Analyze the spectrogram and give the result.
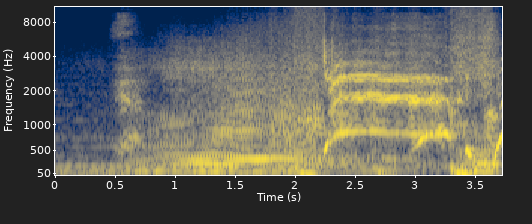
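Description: A car's engine roars as its tires squeal loudly across a driveway, with a long skid followed by a couple of sharp, rising screeches near the end.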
